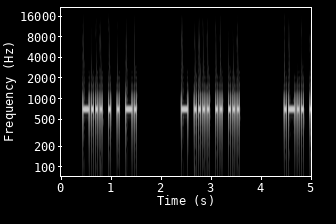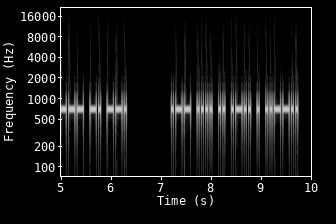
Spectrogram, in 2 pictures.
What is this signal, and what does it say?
Morse code, heard as a keyed tone, about 28 wpm, 700 Hz. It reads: BEEN THIS LONG WHILE?
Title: 3x Word-Spacing - Sentences from Top 300 Words - 28wpm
